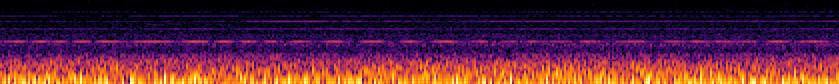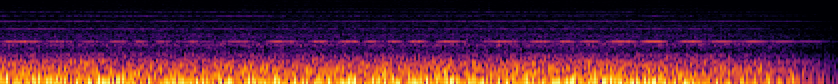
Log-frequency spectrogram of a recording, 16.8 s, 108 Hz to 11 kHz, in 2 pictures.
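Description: Steady, loud roar of a Boeing 737 MAX 8's CFM LEAP-1B turbofan engines heard from inside the cabin during takeoff, with a steady high whine over it. It fades out right at the end.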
